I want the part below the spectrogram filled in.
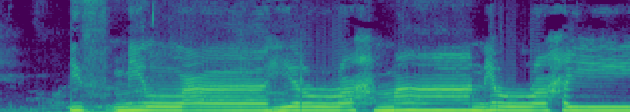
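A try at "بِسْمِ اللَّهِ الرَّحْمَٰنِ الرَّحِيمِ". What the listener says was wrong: Yang ini jangan kepanjangan Bunda. Nah, kita khawatir kalau terlalu panjang jadinya salah besar. Kayak nambahin mad, kayak nambahin alif baru, kepanjangan ya. 2 harokat. Bismillahirrahmanirrahim.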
